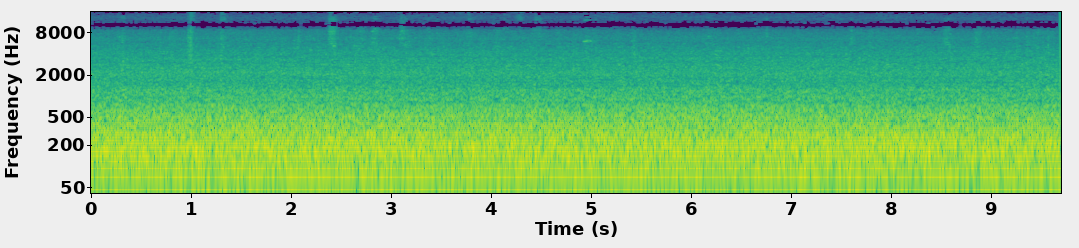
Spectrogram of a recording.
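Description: Jet engines roar with a steady, low, constant rumble.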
